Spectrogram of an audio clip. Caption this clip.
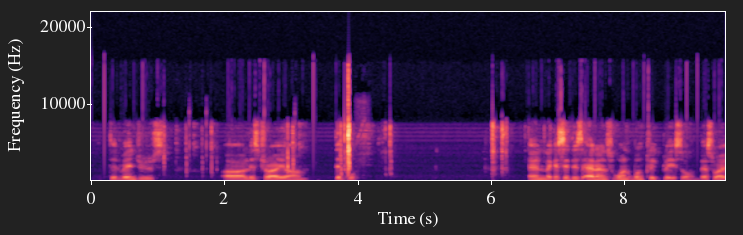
A man talking during typing on a computer keyboard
